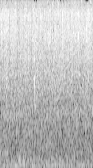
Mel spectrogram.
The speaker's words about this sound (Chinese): 听着窗外隆隆的雷声，夜色镇也已经进入了雷雨时节。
